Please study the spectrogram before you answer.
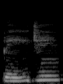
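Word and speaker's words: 北京: Beijing, that's the actual pronunciation. Beijing is a third third tone, first tone. Beijing. So, it's a third tone for Bei, then jing means first tone.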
